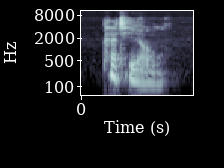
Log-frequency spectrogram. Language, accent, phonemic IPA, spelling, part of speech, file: English, Southern England, /ˈpɛti.əʊl/, petiole, noun, LL-Q1860 (eng)-petiole.wav
- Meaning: 1. The stalk of a leaf, attaching the blade to the stem 2. A narrow or constricted segment of the body of an insect; especially, the metasomal segment of certain Hymenoptera, such as wasps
